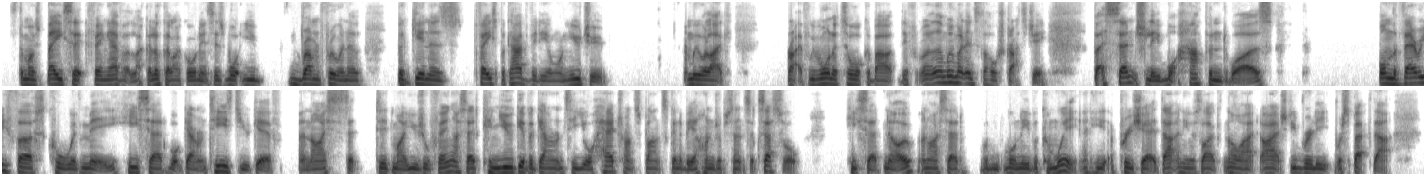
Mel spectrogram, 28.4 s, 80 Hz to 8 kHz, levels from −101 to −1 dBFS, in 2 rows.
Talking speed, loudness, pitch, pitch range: 230 wpm, -26 LUFS, 120 Hz, 115-135 Hz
